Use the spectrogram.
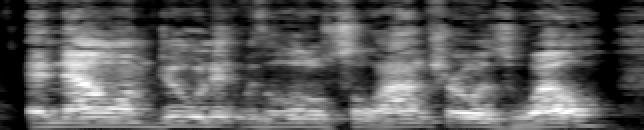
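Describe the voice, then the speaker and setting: With an American accent, a man speaks in a plain, everyday voice at a moderate pace, medium in pitch with ordinary pitch variation. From US Northeast. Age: 50s. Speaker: fitness vlogger. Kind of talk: casual vlog monologue. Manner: casual, with fillers.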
